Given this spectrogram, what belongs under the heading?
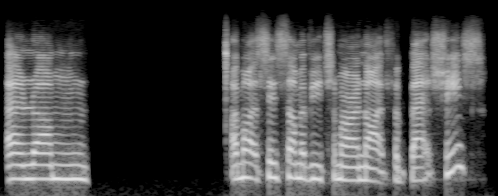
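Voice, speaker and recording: A man's voice: high voice, dry recording, lo-fi sound. A man in his fifties chatting casually on a live stream, reading out and answering viewer comments. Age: 50s. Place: home.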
